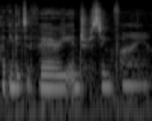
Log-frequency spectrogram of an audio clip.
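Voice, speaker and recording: A young woman playing a mysterious, gentle seaside shopkeeper in a whispered ASMR roleplay, hushed, unhurried and intimate. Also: medium pitch, little pitch movement, a little hiss or hum, lightly acted. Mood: hushed, inviting. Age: young adult. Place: dim candlelit tabletop set indoors.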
